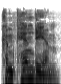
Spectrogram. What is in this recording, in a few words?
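"compendium", British English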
